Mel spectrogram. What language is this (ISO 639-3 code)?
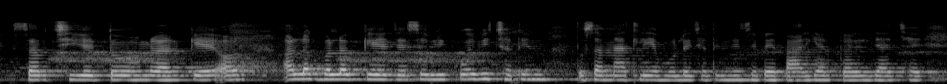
mai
